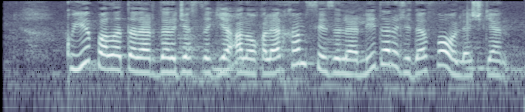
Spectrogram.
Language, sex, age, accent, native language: Uzbek, female, 18-24, Toshkent shahri, Uzbek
